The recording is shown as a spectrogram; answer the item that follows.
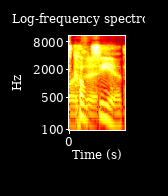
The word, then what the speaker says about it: Coetzee: Like, I think it's Coetzee. That's how you pronounce the name.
